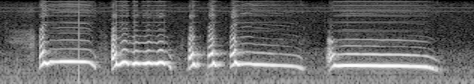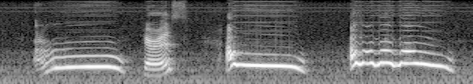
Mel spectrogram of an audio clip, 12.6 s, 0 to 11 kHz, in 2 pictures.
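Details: Female puppy of almost 11 months howling along as she mimics her owner's howl: a series of steady, tonal howls, each lasting one to two seconds with short gaps, one wavering and dipping in pitch partway through.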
